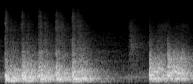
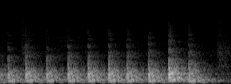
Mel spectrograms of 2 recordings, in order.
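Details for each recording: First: Land Rover roof and body panels while sound deadening pads are being fitted: each knock on bare sheet metal rings out hollow and booming, lingering briefly, like driving inside a big drum. Body panel drumming without deadening. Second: Land Rover roof panel tapped after fitting sound deadening mats: even taps about four a second give short dull thuds dying quickly; previously about 60 dB, now much quieter, panel well damped.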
